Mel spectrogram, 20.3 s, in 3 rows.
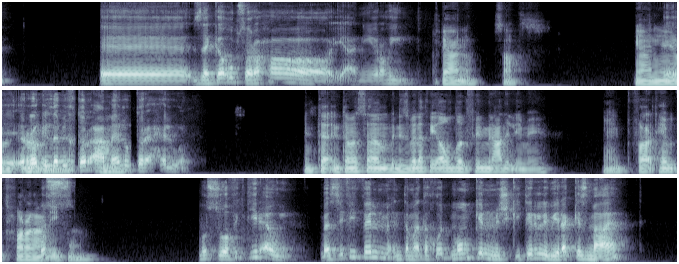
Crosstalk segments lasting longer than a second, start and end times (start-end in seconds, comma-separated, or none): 6.6-8.1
